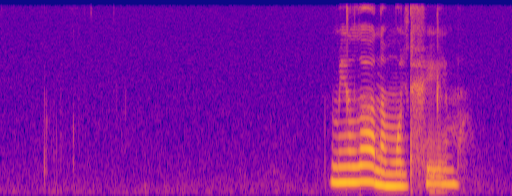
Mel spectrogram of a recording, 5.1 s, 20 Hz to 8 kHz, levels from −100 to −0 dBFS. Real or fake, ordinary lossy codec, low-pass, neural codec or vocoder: real; none; 7.2 kHz; none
